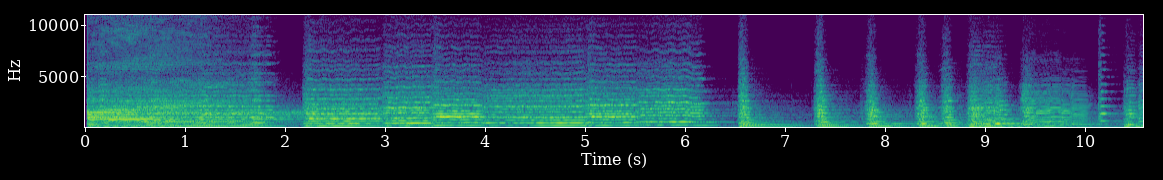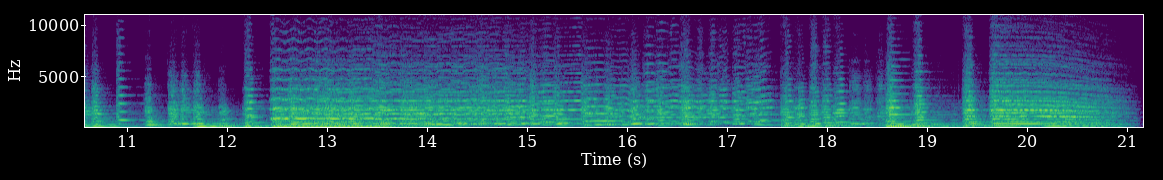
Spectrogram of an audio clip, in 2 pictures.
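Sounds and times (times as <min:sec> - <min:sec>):
vocals: 0:00.0 - 0:03.2
strings: 0:00.0 - 0:21.0.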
